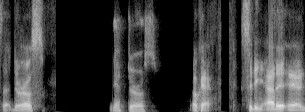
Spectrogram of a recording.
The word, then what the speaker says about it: Duros: notes uh this one would be a male Doros Doros Doros d r oos James how do you pronounce that Doros yeah duros okay sitting at it and just simple Brown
